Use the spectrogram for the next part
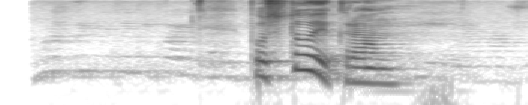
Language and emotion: Russian, neutral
